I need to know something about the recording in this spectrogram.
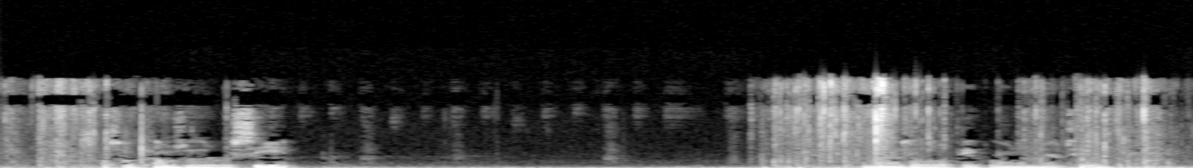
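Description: A plastic sleeve crinkles in hands.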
